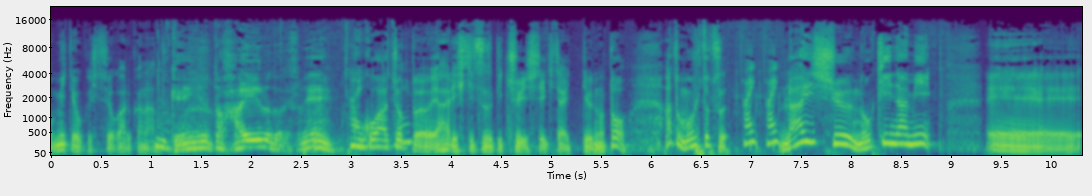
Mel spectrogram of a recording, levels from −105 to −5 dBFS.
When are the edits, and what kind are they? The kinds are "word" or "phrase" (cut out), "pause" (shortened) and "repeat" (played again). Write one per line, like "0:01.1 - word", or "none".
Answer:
0:07.0 - repeat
